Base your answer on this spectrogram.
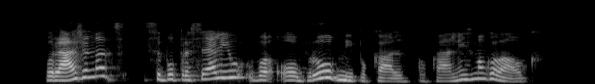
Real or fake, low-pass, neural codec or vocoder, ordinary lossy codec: fake; 7.2 kHz; codec, 16 kHz, 4 kbps, FunCodec, trained on Chinese and English, 50 frames a second; Opus, 32 kbps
